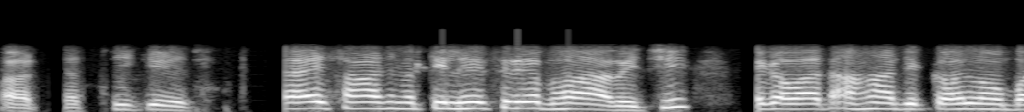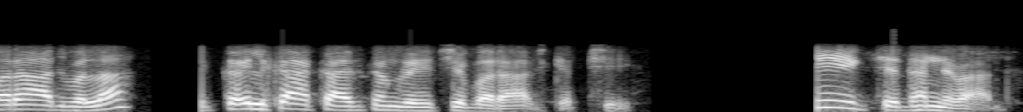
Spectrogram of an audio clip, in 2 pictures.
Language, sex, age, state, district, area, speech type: Maithili, male, 45-60, Bihar, Supaul, rural, conversation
